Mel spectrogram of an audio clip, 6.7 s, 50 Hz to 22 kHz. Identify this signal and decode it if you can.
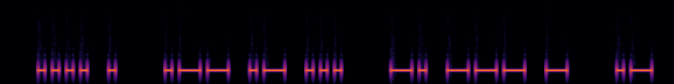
Morse code, heard as a keyed tone, about 17 wpm, 700 Hz. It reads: HE WAS NOT A
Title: Sentences from Top 1000 Words - Review Part 5 - 17wpm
